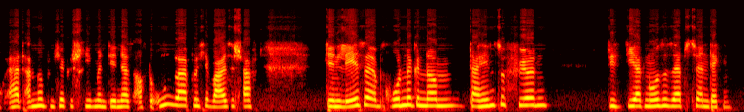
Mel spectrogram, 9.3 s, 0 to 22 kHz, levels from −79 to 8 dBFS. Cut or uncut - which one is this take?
uncut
